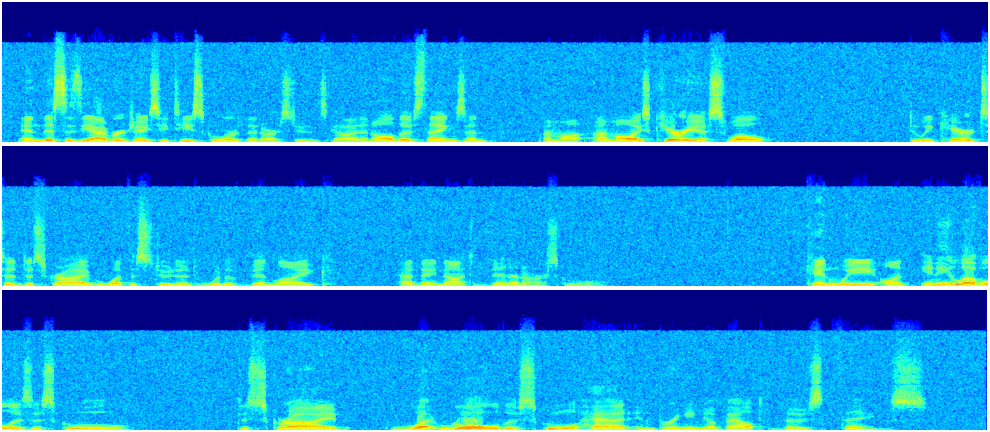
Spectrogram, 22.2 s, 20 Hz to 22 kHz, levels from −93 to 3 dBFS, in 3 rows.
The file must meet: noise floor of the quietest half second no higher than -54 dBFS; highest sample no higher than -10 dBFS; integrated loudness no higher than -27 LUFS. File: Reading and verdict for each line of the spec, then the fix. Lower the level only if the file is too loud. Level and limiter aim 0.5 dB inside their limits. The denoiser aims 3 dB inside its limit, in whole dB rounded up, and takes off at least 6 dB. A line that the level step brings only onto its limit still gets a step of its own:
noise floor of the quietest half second -49 dBFS: fail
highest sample -16.0 dBFS: pass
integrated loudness -30.5 LUFS: pass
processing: noise reduction 8 dB, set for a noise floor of -49 dBFS

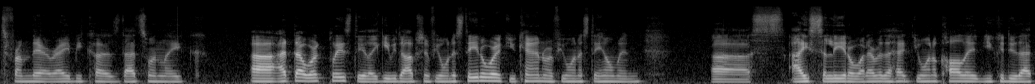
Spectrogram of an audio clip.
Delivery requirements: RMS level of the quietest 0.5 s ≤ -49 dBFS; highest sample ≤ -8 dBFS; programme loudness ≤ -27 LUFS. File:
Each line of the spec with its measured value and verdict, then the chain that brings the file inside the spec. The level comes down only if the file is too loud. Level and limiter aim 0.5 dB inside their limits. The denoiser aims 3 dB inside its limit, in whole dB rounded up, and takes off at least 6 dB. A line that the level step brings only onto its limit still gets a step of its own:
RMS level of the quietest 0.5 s -53 dBFS: pass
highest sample -5.5 dBFS: fail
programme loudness -25.0 LUFS: fail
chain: trim -2.5 dB; peak limiter -8.5 dBFS

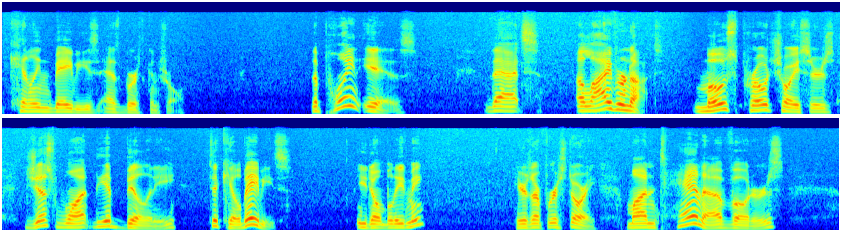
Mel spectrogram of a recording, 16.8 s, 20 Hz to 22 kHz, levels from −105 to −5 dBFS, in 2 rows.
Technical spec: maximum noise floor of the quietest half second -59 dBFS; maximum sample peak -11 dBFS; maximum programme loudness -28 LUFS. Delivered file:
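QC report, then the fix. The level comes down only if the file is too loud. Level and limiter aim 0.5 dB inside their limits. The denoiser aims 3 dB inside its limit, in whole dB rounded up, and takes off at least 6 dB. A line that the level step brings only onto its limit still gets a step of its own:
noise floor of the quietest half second -58 dBFS: fail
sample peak -11.5 dBFS: pass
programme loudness -30.5 LUFS: pass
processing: noise reduction 6 dB, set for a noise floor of -58 dBFS

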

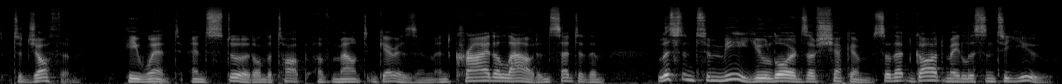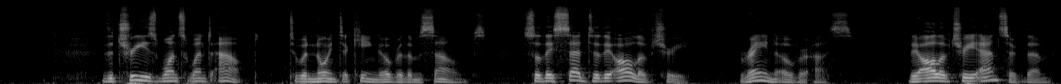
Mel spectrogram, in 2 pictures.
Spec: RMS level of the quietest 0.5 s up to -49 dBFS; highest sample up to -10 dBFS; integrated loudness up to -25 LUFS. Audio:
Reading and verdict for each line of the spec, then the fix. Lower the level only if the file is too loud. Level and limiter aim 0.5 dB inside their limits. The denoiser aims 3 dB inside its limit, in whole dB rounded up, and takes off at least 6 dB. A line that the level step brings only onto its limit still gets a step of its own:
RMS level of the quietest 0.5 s -60 dBFS: pass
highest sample -13.5 dBFS: pass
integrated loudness -31.5 LUFS: pass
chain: none needed

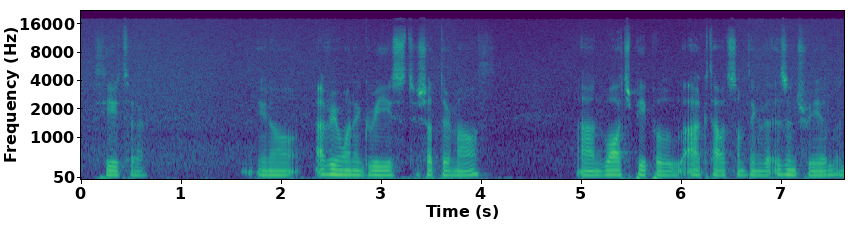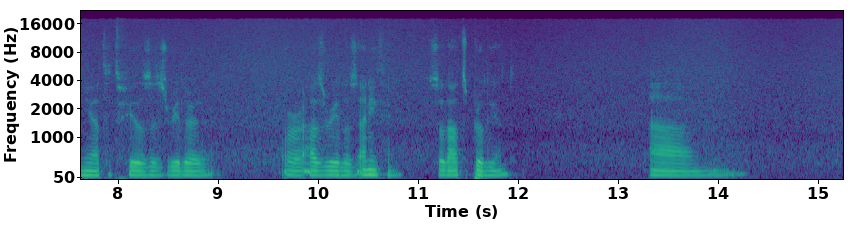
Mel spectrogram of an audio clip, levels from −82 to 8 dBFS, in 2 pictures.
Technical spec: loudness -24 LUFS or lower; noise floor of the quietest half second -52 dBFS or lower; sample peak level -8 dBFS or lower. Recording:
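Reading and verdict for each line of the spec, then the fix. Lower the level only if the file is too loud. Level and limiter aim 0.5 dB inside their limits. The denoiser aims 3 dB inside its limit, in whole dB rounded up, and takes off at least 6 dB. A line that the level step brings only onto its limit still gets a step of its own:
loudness -23.0 LUFS: fail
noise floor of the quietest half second -45 dBFS: fail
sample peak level -4.0 dBFS: fail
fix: noise reduction 9 dB, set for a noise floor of -45 dBFS; trim -1.5 dB; peak limiter -8.5 dBFS

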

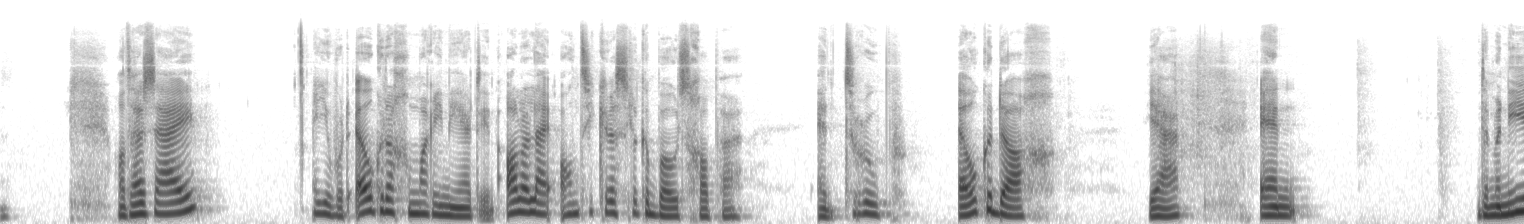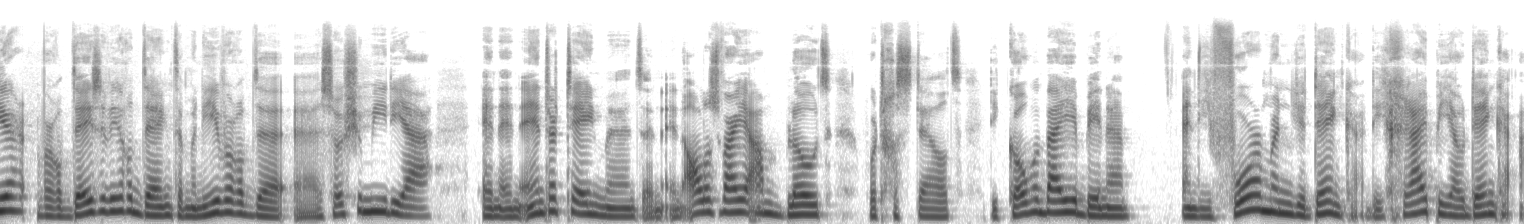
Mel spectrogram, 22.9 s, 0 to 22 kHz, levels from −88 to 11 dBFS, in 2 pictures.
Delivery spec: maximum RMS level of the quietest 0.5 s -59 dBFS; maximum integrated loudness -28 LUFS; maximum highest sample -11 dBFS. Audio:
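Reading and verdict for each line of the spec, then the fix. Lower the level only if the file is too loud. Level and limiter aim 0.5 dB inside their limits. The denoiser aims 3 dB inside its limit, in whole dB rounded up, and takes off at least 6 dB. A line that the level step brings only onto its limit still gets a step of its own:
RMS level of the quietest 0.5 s -70 dBFS: pass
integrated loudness -19.0 LUFS: fail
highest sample -3.5 dBFS: fail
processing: trim -9.5 dB

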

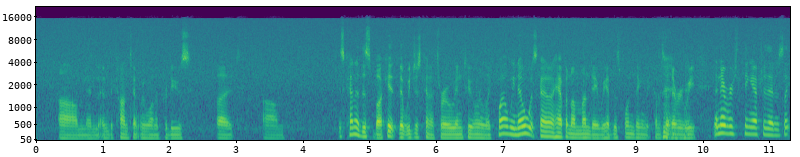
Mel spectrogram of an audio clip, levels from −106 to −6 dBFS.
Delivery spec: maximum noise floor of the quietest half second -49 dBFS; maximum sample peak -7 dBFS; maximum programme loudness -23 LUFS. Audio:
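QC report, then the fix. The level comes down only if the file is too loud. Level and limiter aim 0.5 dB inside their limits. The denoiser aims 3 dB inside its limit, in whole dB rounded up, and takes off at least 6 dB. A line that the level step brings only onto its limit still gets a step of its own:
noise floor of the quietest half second -44 dBFS: fail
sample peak -8.0 dBFS: pass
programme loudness -28.0 LUFS: pass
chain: noise reduction 8 dB, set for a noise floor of -44 dBFS

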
